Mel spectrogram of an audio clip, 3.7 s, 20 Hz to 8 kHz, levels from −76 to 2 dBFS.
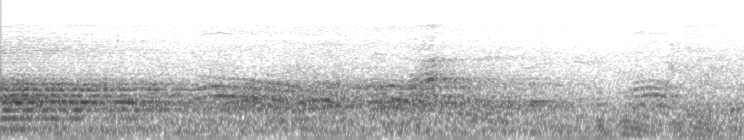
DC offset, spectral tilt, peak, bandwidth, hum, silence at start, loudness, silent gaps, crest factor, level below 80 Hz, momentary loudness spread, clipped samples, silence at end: under 0.1%; -11 dB/octave; -10 dBFS; 5.2 kHz; none; 0 s; -28 LUFS; none; 16 dB; -48 dBFS; 11 LU; under 0.1%; 0 s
